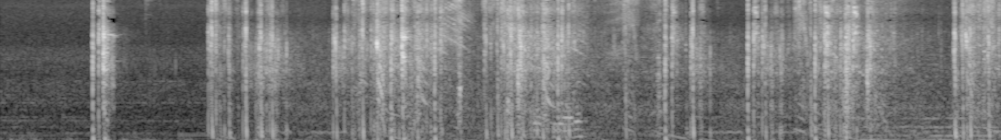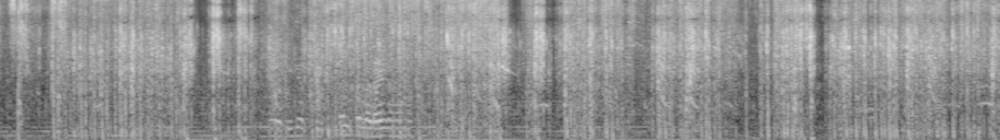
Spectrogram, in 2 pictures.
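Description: Gunshots ring out in rapid, loud bursts.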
